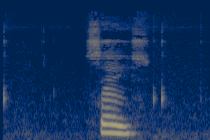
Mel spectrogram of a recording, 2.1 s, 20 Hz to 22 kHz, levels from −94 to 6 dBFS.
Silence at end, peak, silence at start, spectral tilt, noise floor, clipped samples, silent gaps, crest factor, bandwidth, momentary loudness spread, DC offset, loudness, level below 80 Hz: 0.45 s; -20 dBFS; 0.9 s; -5 dB/octave; -71 dBFS; under 0.1%; none; 16 dB; 15 kHz; 24 LU; under 0.1%; -32 LUFS; -76 dBFS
